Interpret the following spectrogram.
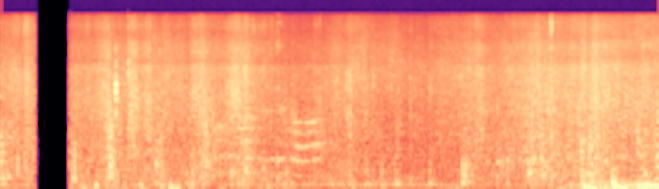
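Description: Faint, distant voices over low background noise, with a brief complete dropout to silence just after the start.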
